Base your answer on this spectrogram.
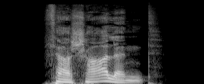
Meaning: present participle of verschalen
- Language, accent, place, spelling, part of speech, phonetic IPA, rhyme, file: German, Germany, Berlin, verschalend, verb, [fɛɐ̯ˈʃaːlənt], -aːlənt, De-verschalend.ogg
